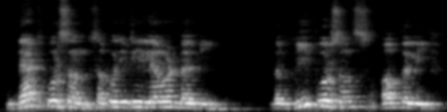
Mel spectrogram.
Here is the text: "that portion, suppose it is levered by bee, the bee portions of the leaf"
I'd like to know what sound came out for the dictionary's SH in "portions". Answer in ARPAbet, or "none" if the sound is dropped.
S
